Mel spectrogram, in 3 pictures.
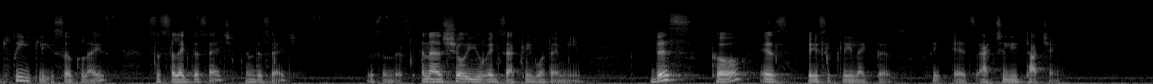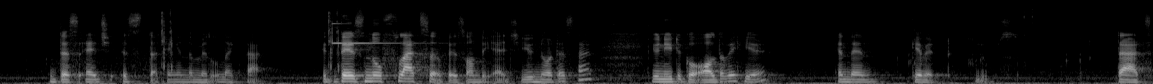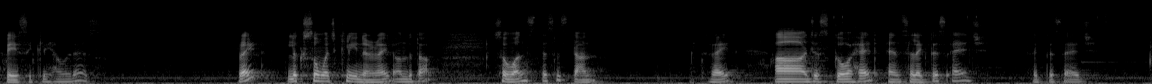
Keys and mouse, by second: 2.0 shift+click, 2.4 middle click, 3.1 shift+click, 3.8 shift+click, 4.5 alt+middle click, 5.3 shift+middle click, 8.1 ctrl+b, 22.3 middle click, 23.4-25.7 middle drag, 28.6-29.6 middle drag, 30.1 middle click, 31.4 alt+click, 32.7 alt+shift+click, 34.0 alt+shift+click.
